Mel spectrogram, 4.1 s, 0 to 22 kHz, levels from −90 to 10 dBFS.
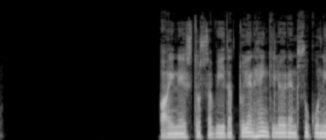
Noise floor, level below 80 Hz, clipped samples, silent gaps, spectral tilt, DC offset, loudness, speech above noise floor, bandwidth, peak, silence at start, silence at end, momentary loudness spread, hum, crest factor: under -90 dBFS; -48 dBFS; under 0.1%; none; -6.5 dB/octave; under 0.1%; -16 LUFS; over 76 dB; 13.5 kHz; 0 dBFS; 2 s; 0 s; 3 LU; none; 16 dB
